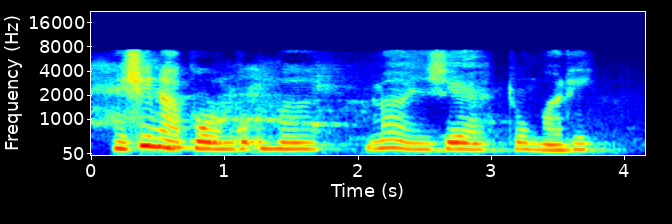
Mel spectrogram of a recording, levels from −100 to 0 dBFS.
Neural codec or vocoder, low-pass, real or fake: codec, 16 kHz, 2 kbps, X-Codec, HuBERT features, trained on balanced general audio; 7.2 kHz; fake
